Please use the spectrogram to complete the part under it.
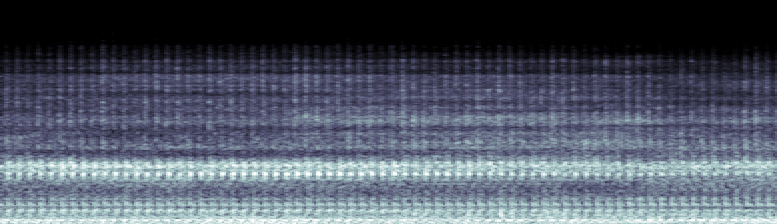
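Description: A boat engine chugs steadily and close by.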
